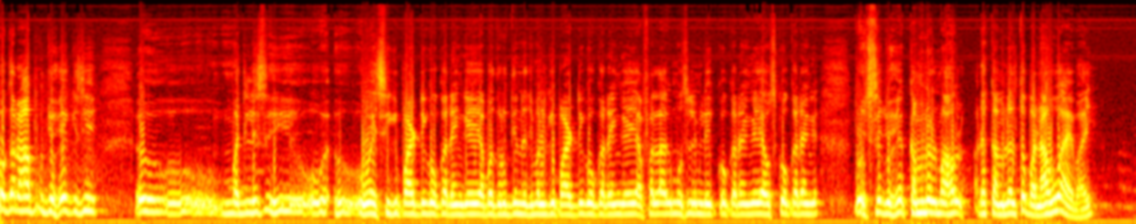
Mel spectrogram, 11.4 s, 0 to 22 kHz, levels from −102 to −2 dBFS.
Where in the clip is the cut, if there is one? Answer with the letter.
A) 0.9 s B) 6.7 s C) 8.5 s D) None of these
D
